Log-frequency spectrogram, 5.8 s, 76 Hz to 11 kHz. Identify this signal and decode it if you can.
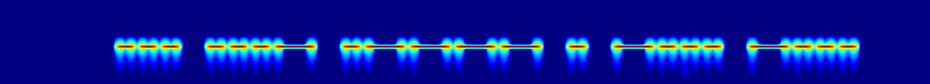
Morse code, heard as a keyed tone, about 17 wpm, 700 Hz. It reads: SV1EBB
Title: DXCC-100 Call Signs - 6 Characters - 17wpm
